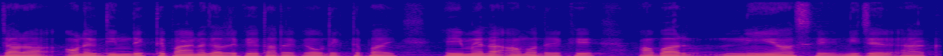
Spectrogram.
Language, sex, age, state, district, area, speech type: Bengali, male, 18-30, West Bengal, Purulia, urban, spontaneous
